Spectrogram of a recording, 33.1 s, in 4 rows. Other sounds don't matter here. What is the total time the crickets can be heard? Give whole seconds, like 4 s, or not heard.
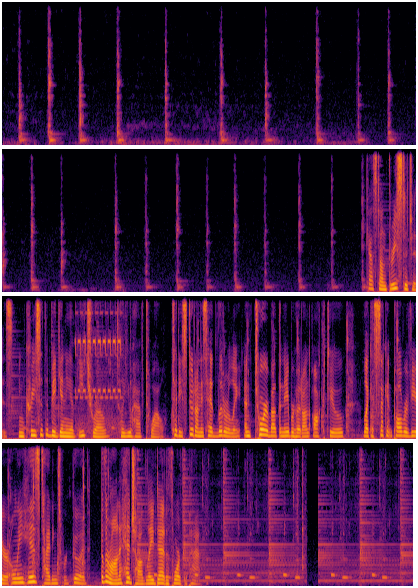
not heard.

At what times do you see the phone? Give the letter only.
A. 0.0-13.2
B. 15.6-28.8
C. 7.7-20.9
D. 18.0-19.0
D.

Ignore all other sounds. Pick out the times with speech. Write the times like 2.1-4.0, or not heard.
15.6-28.8.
